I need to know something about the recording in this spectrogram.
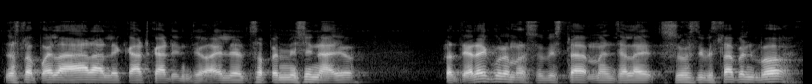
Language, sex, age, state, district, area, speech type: Nepali, male, 60+, West Bengal, Darjeeling, rural, spontaneous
